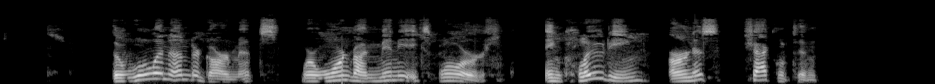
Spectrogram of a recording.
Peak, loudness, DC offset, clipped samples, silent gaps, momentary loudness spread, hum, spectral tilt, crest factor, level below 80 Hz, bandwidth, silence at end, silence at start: -2 dBFS; -19 LUFS; under 0.1%; under 0.1%; 2.81-3.01 s, 5.15-5.44 s, 6.53-6.68 s, 7.23-7.43 s; 11 LU; none; -4.5 dB/octave; 18 dB; -64 dBFS; 9.2 kHz; 1.2 s; 1.15 s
